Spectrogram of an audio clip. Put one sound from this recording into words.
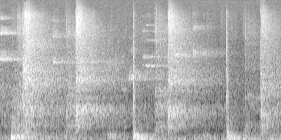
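A squash ball smacks hard against the walls, echoing in a hard-walled court.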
